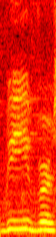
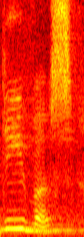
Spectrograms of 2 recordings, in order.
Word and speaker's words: divas: Not beavers, silly. They're called divas. Look, I'll spell it for you. D-I-V-A-S.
